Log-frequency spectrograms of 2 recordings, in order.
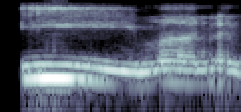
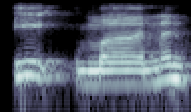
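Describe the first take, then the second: First: The catch becomes a long i vowel instead. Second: A glottal catch is heard before the m. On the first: "Yang kedua mudah" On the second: "Hamzah kedua tu mati"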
